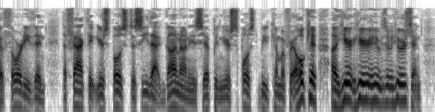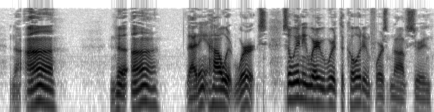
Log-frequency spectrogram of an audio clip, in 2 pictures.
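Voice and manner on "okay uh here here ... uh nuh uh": mock flustered citizen. Ranting host mocks a citizen fumbling for his ID. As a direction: play the scared guy handing over ID, then refuse. Mocking a nervous man showing ID.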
